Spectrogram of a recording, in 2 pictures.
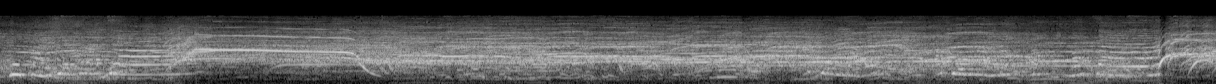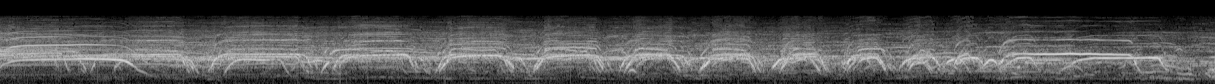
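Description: A large crowd at Big C Rangsit cheers and screams for performers Jack, Phaphaeng and Nat, with high children's shrieks and whoops forming a loud, unbroken roar that swells again midway.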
